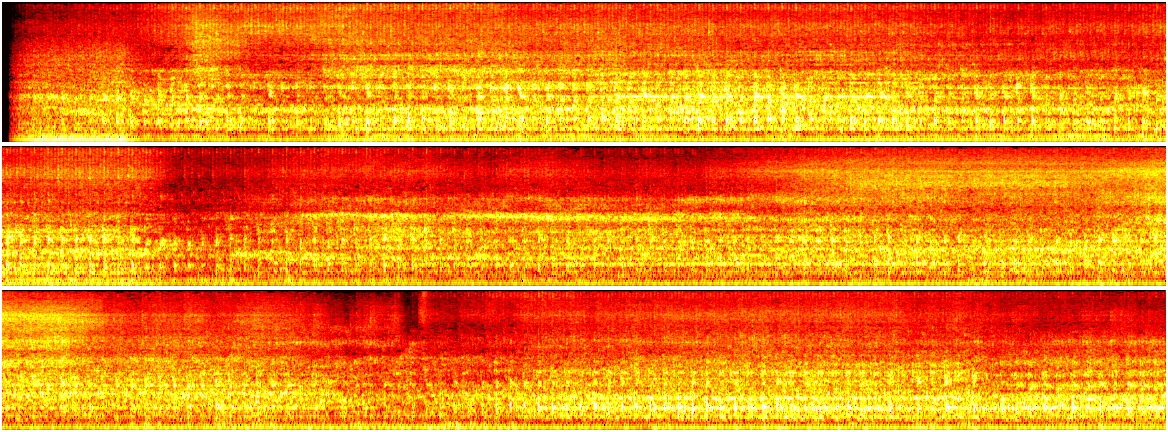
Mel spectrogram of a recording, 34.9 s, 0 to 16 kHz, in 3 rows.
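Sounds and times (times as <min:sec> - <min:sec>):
car engine running: 0:00.1 - 0:34.9
engine knocking: 0:00.1 - 0:34.9.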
